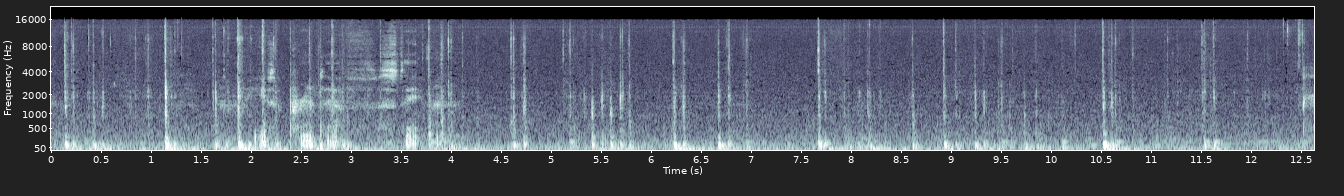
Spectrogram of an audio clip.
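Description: Computer keyboard being typed on: irregular key clicks in short runs with brief pauses.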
